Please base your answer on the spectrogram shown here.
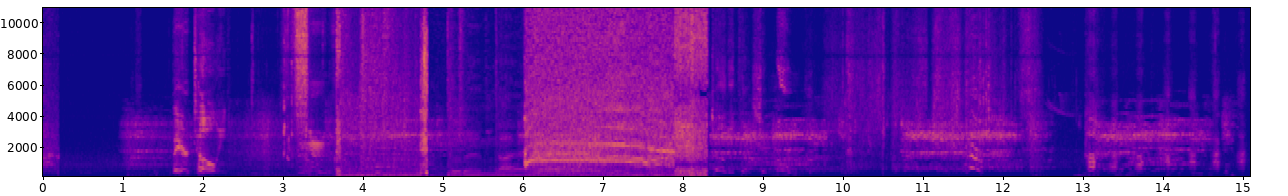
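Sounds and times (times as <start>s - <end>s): background music: 3.6s - 9.9s
boy screaming: 6.0s - 7.9s.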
